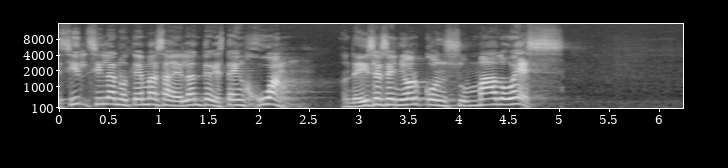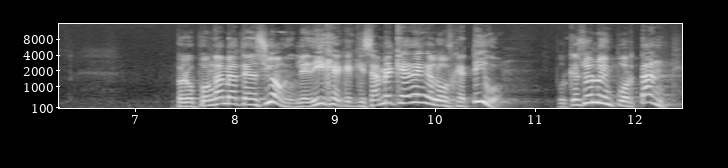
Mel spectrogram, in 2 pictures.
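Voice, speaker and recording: A man's voice: very high-pitched, expressive, measured pace, long pauses, pushed and bright. A male pastor preaching a Sunday sermon in a conversational way, with asides and self-corrections.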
